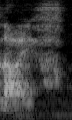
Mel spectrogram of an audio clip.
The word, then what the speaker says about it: knife: And a butter knife. Yum, yum, yum. Good girl, Geraldine. Knife has got a silent K at the start.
